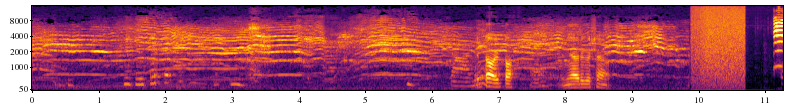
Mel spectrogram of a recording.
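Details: Domestic cats meowing repeatedly in a string of high harmonic cries, overlapped by human speech, ending with a burst of noise.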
